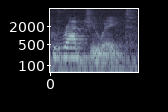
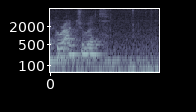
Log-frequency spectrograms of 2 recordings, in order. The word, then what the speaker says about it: graduate: do have the verb graduate which is when you finish university so it's the same spelling but different pronunciation okay so a graduate graduate is the book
